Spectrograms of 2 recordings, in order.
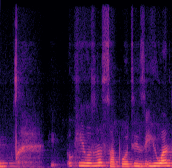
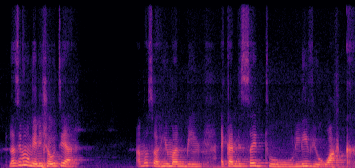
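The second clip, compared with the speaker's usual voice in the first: plain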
